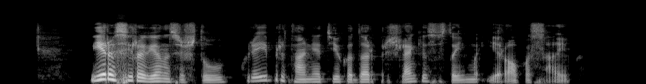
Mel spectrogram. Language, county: Lithuanian, Kaunas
